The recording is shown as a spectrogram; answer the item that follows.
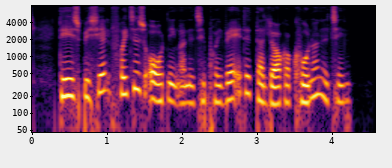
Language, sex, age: Danish, female, 58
